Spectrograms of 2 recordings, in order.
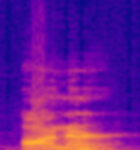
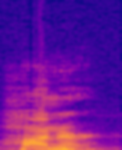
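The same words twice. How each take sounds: First: The h sound is silent. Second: The h sound is pronounced. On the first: The speaker calls it right. "La H es muda en honor" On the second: The speaker calls it wrong. "no es honor"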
